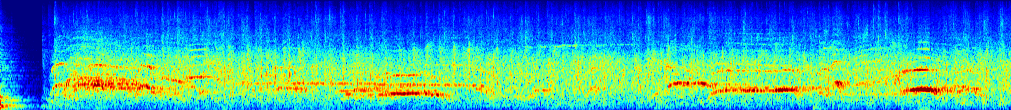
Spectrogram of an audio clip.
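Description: Audience members cheer and whoop.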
